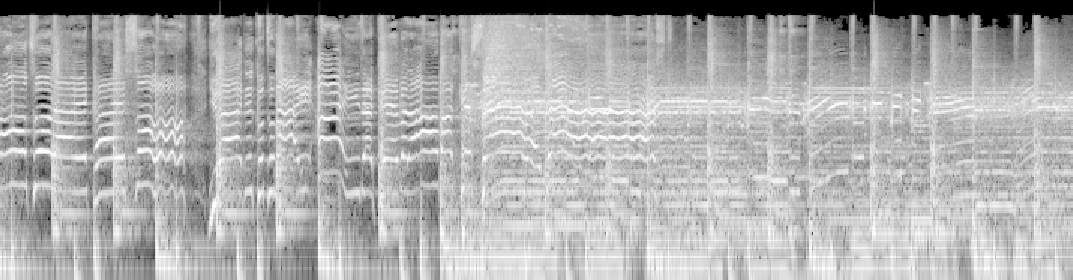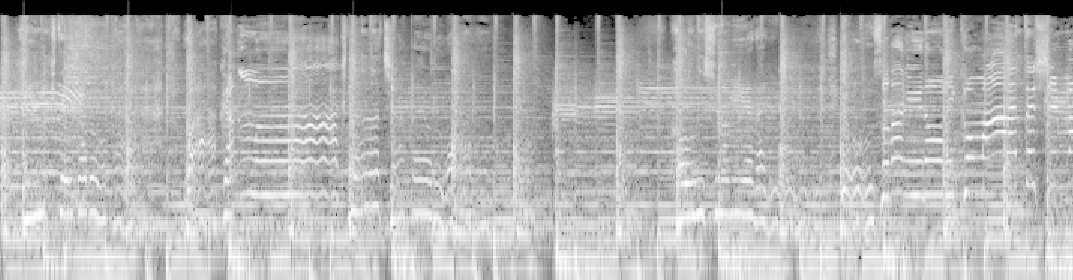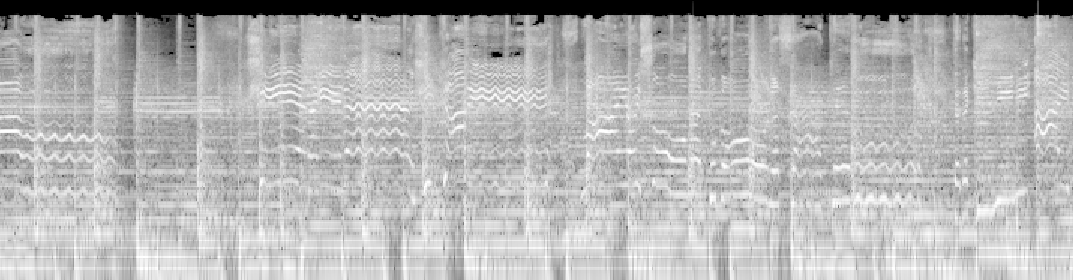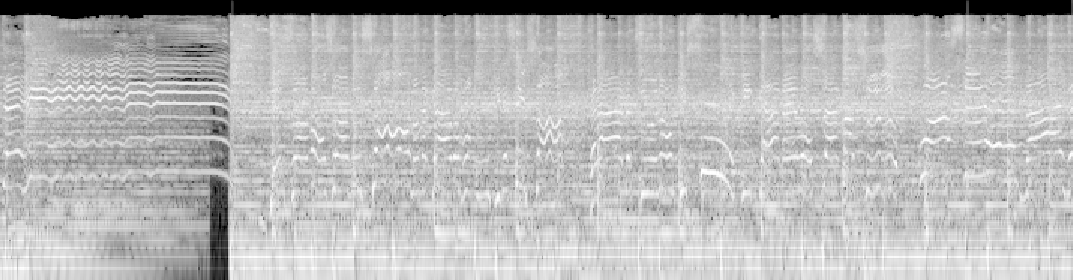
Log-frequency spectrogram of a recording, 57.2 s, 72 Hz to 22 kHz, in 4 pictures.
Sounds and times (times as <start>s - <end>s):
Music: 0.0s - 57.2s.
